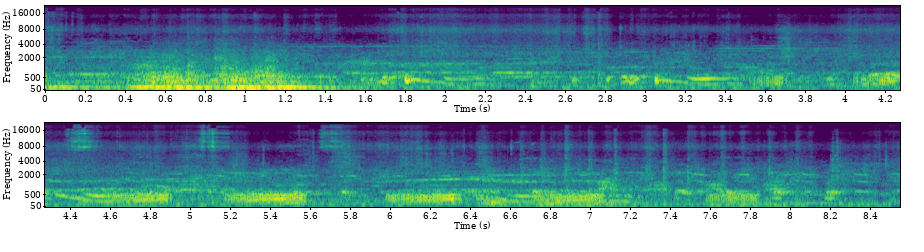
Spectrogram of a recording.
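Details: Male white pigeon cooing in a busy, murmuring series of rolling coos that blend together, over a low rumble and faint voices in the background.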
